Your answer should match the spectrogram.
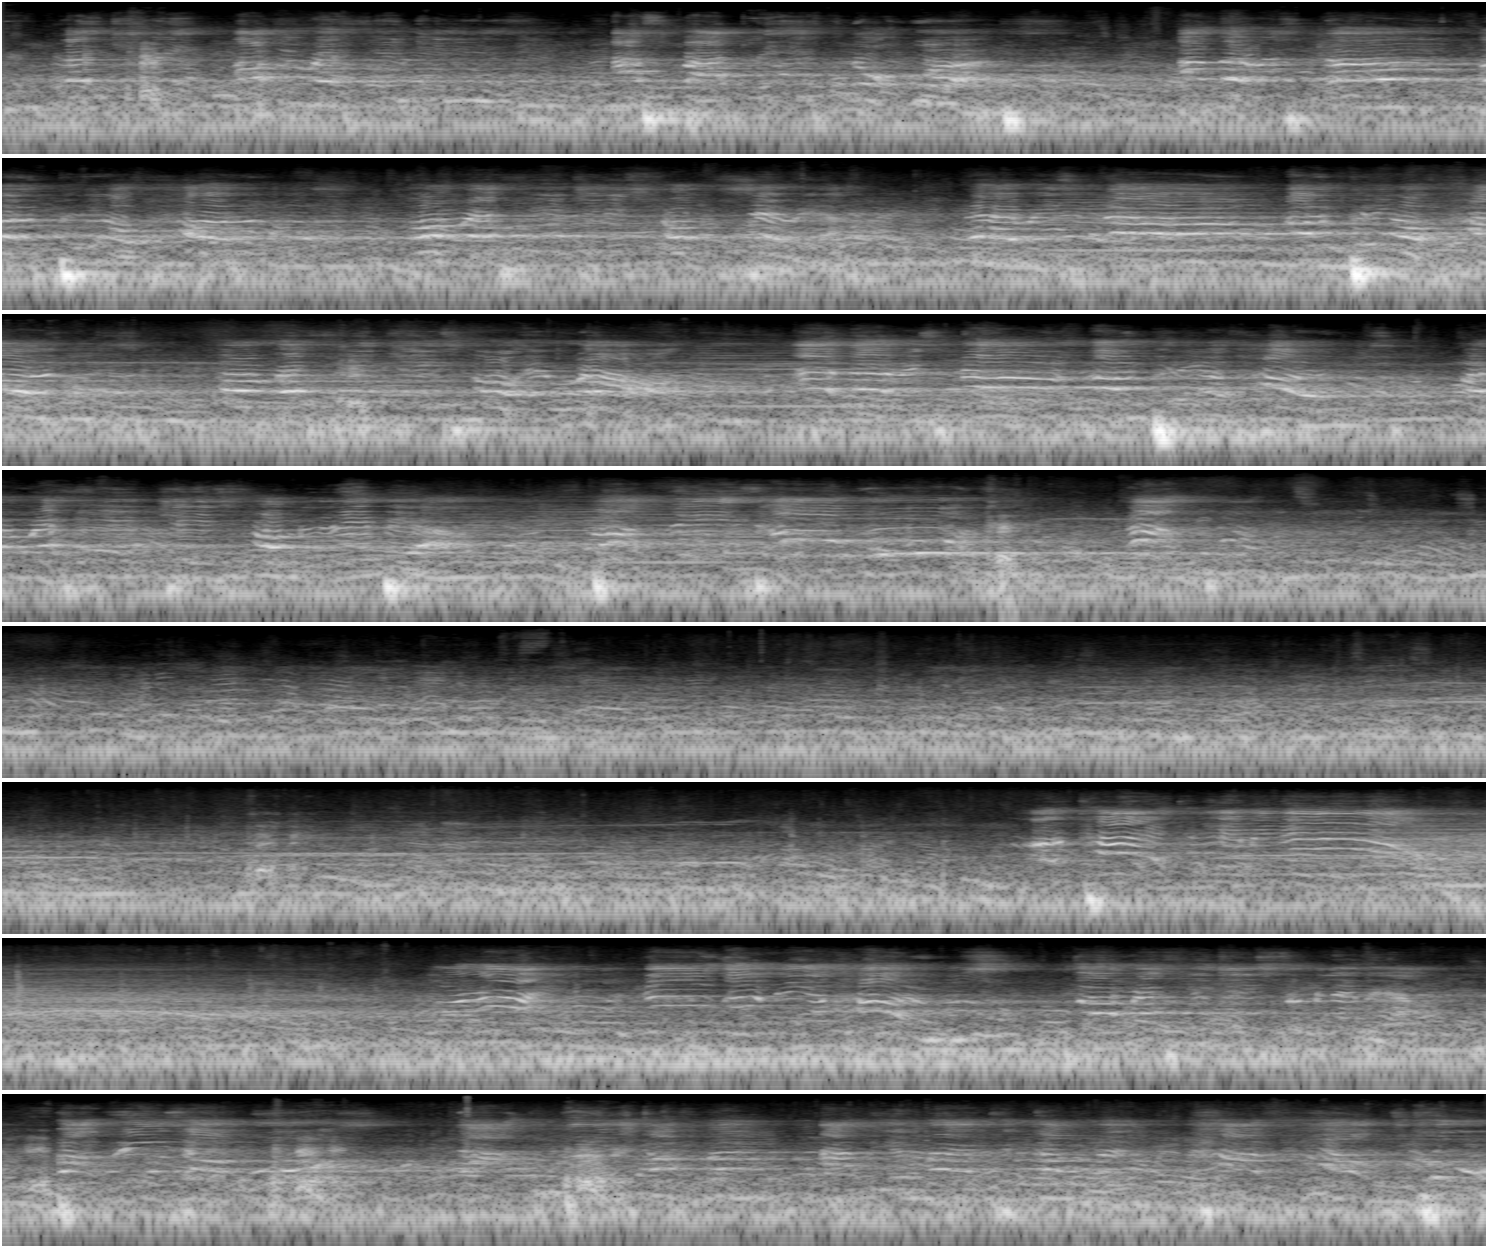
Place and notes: Parliament Square, London, UK - March Against Racism
England, United Kingdom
